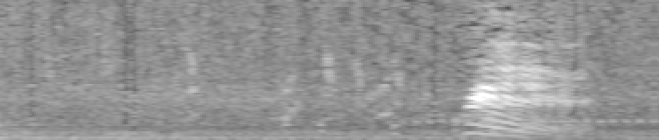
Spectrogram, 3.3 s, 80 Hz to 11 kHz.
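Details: African harrier-hawk close to the camera at Gowrie dam waterhole, Djuma Game Reserve, Sabi Sand Wildtuin, South Africa, on a windy afternoon, 20 July 2025; one loud, harmonic, falling whistle late in the clip over a steady low wind rumble.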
